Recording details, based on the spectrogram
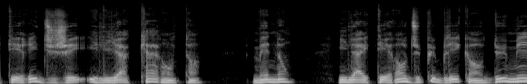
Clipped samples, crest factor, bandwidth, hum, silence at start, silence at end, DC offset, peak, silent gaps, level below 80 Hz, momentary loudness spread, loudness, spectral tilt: under 0.1%; 18 dB; 16.5 kHz; none; 0.1 s; 0 s; under 0.1%; -6 dBFS; none; -48 dBFS; 7 LU; -24 LUFS; -5.5 dB/octave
